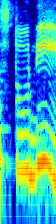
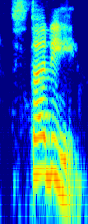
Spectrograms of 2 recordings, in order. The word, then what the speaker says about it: study: Jadi bukan studi ya. Kalau biasanya kan kalau kita dalam bahasa Indonesia kita bilangnya studi, saya lagi studi di ini segala macam. Tapi kalau dalam bahasa Inggris bacanya study, study.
